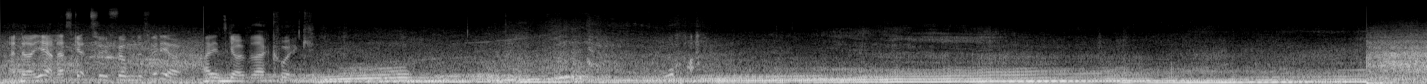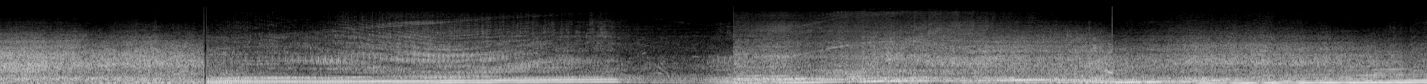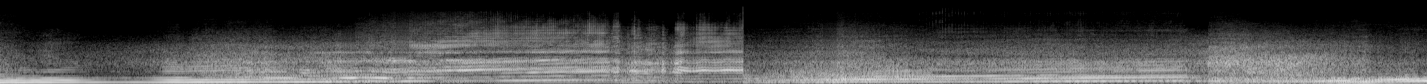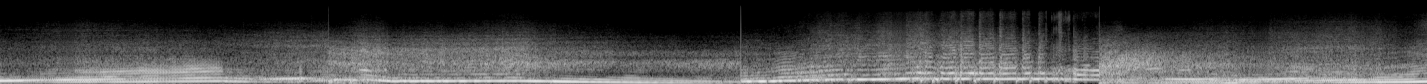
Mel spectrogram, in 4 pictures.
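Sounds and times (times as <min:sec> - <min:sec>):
cars accelerating past: 0:01.8 - 0:57.0.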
